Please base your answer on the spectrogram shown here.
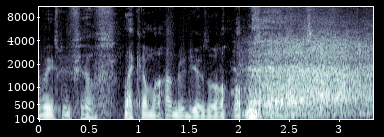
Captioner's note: laughter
